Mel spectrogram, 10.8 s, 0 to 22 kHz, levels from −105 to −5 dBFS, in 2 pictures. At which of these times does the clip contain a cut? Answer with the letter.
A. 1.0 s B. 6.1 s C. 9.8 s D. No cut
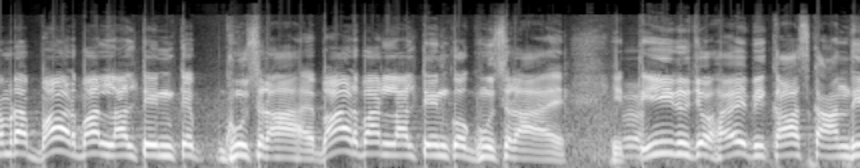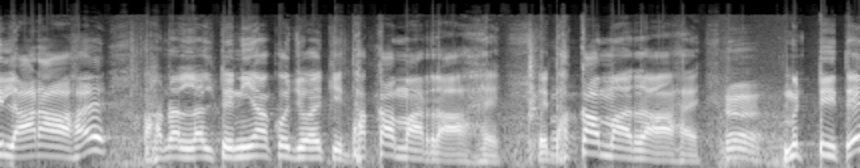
C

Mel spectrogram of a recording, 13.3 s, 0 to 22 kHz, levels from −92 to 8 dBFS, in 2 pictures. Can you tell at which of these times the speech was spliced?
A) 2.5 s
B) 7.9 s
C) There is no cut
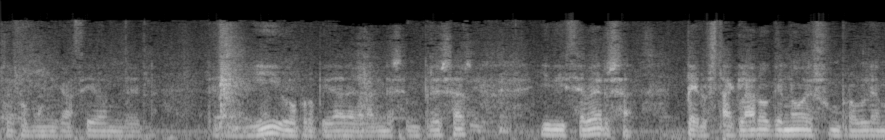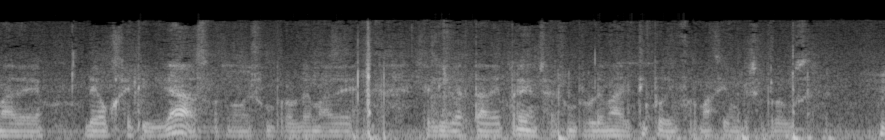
B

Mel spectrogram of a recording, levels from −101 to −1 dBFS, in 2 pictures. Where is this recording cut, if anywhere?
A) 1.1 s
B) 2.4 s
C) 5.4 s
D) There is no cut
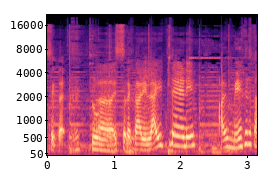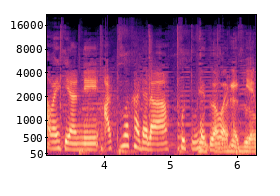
B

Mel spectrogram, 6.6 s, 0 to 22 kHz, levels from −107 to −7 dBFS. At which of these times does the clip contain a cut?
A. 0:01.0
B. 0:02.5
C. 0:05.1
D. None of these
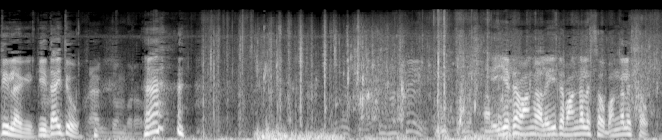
B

